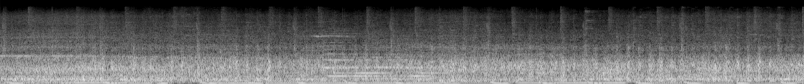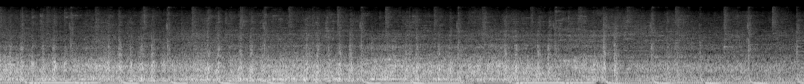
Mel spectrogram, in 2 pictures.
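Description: Diesel locomotive and its passenger coaches passing close by: steady low engine rumble under the wheels clattering along the rails, easing off slightly near the end.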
